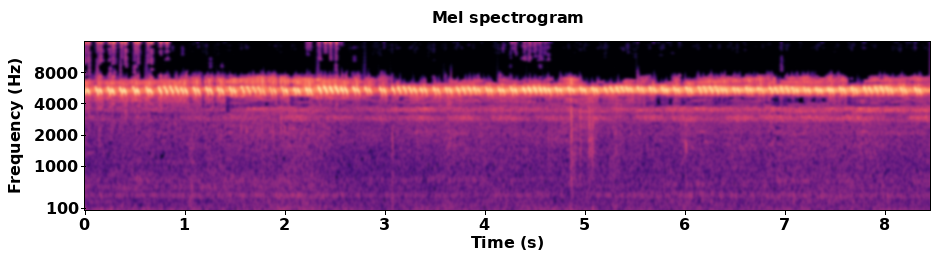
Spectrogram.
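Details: High, shrill cricket chirping, presented as a sound to drive rats away from pet birds and to lure lovebirds. It forms a fast, steady pulsing trill that fluctuates slightly in loudness, and there is no other noticeable sound.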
